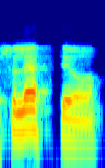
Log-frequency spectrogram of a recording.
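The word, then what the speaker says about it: Skellefteå: in uh I'm sorry the pronunciation for this town SK skele Sweden yeah it's Shalo Shalo it's like she left you okay that's that's a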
